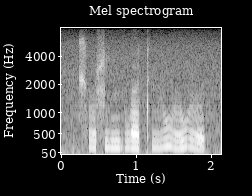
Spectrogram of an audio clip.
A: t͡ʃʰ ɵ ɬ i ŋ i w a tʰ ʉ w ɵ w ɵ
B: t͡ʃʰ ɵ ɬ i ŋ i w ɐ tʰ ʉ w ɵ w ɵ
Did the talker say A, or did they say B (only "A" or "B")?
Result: B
